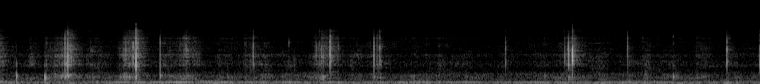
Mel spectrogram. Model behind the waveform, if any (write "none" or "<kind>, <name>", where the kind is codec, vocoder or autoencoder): codec, SNAC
